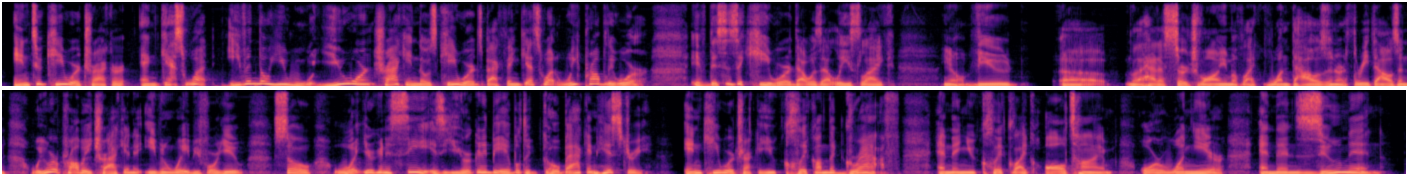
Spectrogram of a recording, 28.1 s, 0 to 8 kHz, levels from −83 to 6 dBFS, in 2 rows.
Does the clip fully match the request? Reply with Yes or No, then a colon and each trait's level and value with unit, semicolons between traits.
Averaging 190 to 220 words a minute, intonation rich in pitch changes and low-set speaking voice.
Yes: average, 195 wpm; wide, 8.8 semitones; low, 125 Hz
